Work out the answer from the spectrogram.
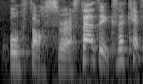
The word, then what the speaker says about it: orthoceras: from the workshop and told me how to pronounce it and it is or oh hang on orthoceras orthoceras that's it cuz I kept thinking that sounds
